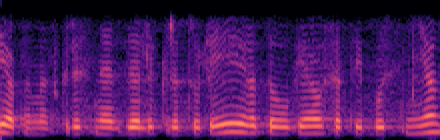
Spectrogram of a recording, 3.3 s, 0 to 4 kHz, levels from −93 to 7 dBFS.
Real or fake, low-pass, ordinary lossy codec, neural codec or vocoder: fake; 3.6 kHz; AAC, 24 kbps; autoencoder, 48 kHz, 128 numbers a frame, DAC-VAE, trained on Japanese speech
